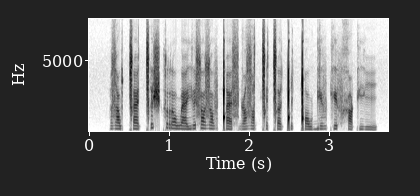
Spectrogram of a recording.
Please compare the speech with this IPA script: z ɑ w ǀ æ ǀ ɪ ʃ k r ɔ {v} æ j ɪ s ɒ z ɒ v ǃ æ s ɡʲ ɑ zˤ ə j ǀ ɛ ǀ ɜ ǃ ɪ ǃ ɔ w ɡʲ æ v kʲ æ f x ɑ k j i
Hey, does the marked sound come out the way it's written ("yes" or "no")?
no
